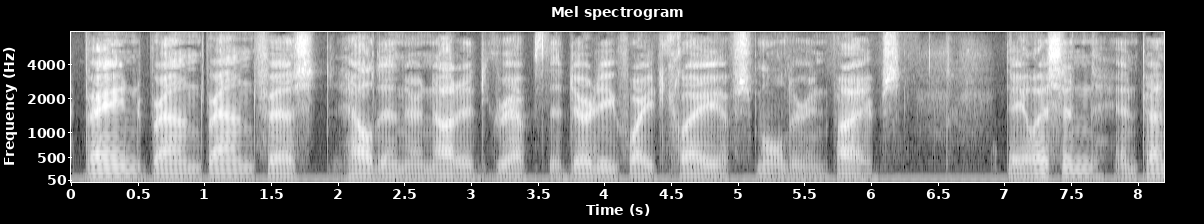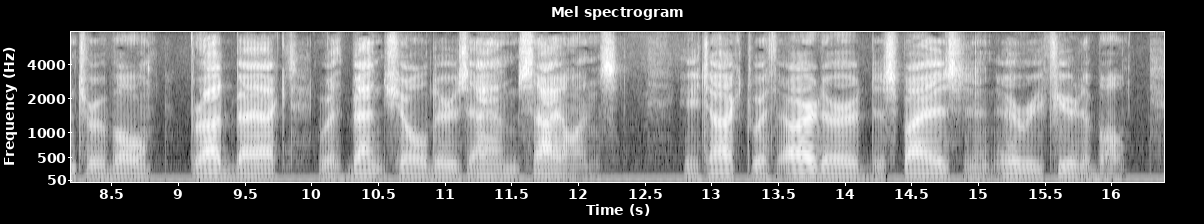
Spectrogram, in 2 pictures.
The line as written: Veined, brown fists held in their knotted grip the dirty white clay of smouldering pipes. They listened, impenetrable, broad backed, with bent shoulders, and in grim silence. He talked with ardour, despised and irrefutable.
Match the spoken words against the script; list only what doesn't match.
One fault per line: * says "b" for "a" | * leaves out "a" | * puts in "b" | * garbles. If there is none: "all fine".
* puts in "brown"
* leaves out "in grim"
